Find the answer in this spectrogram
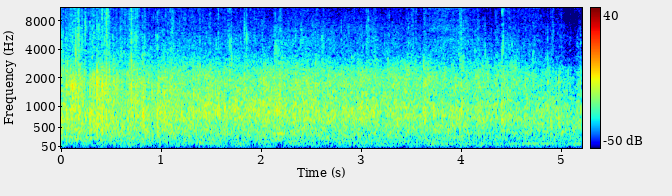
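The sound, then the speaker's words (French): A church audience gives a sustained ovation of dense, steady applause that holds at an even loudness from start to finish. “Il me délivre. Il me glorifiera, il me fera voir son salut. Et quel que soit votre âge, j'exige un amen et une ovation ce matin.”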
